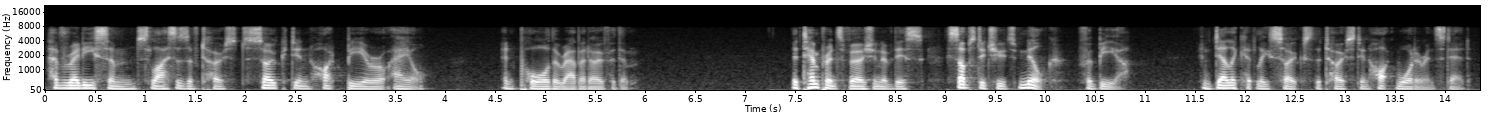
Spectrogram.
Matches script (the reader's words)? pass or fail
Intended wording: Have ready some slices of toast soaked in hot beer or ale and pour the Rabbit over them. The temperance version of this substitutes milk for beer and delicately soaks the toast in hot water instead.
pass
